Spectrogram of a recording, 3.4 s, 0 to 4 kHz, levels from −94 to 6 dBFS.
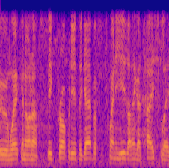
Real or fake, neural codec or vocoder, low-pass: real; none; 3.6 kHz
